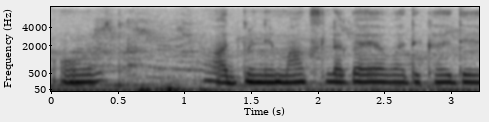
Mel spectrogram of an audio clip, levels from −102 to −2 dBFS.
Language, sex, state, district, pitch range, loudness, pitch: Rajasthani, female, Rajasthan, Nagaur, 215-225 Hz, -14 LUFS, 220 Hz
